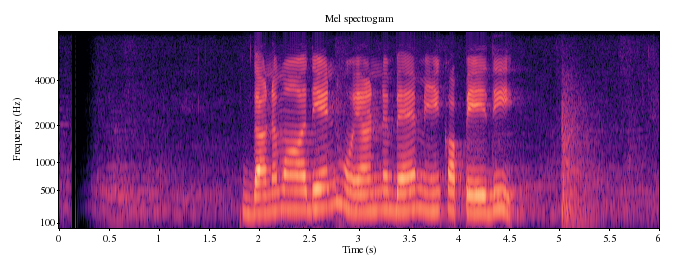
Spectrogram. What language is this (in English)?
Sinhala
